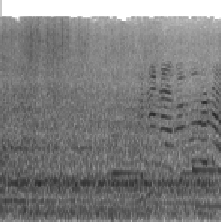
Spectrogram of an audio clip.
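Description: Busy street noise: people's voices mixed with the steady sound of vehicles, with a high wavering call near the end.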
